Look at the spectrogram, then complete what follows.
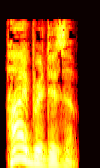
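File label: "hybridism", British English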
